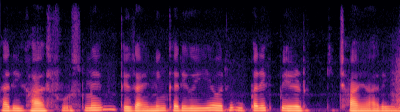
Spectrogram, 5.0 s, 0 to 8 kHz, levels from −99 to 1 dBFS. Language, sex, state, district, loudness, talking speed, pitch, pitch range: Hindi, male, Delhi, New Delhi, -20 LUFS, 180 wpm, 145 Hz, 135-155 Hz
